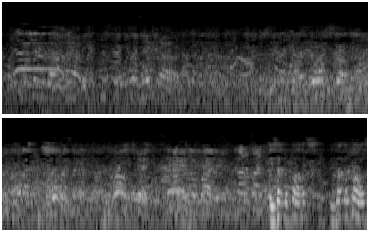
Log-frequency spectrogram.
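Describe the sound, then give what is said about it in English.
Dense, overlapping chatter from a rowdy crowd of people continues throughout, a busy restaurant hubbub with voices rising a little louder toward the end. “I hope we haven't disturbed your meal, this rowdy crowd here.”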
